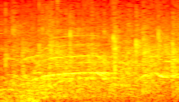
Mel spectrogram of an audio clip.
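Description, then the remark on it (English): An audience at an evening church service applauds in a steady, dense wash of clapping that holds at an even loudness for the full two seconds, with faint voices mixed into the crowd noise. “Great crowd here tonight.”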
